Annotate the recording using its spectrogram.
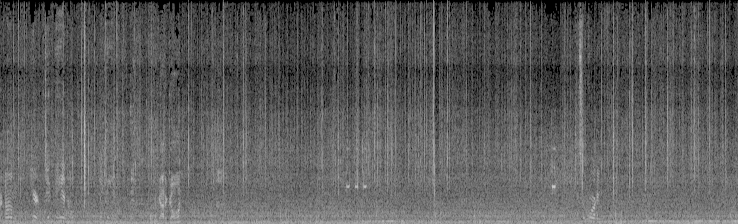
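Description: Tyres roll on a wet road with a low rumble.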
